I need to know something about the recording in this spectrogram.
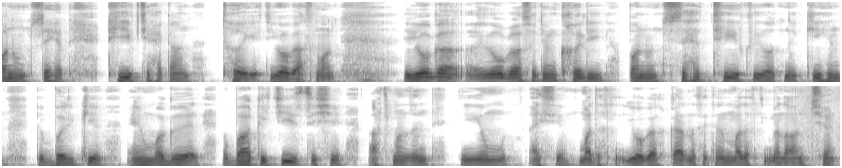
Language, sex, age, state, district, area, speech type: Kashmiri, male, 45-60, Jammu and Kashmir, Baramulla, rural, spontaneous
